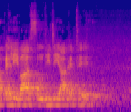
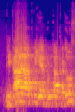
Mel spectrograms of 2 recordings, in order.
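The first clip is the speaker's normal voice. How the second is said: contemptuous rant; 8 dB louder than usual. Retold or imitated. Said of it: "ससुर".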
